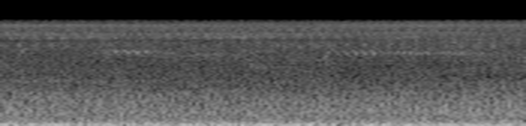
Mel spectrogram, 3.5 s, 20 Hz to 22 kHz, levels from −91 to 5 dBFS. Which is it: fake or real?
real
